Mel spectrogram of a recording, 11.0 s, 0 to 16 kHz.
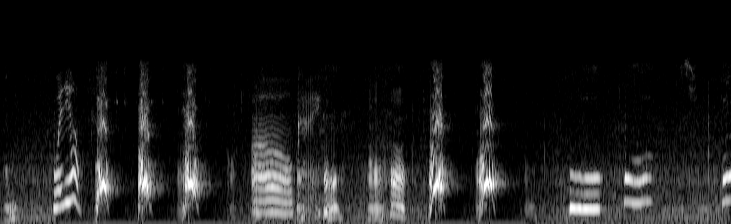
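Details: An 11-year-old female Cardigan Welsh Corgi gives sharp, ringing barks, several in a row, with a person talking between them.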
